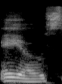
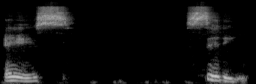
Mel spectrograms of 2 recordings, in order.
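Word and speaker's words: Aos Sí: So, it's pronounced ace. I said aos, but it's ace city.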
